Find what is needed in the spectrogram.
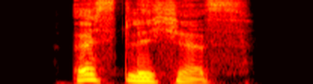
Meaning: strong/mixed nominative/accusative neuter singular of östlich
- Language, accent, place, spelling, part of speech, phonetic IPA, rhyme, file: German, Germany, Berlin, östliches, adjective, [ˈœstlɪçəs], -œstlɪçəs, De-östliches.ogg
